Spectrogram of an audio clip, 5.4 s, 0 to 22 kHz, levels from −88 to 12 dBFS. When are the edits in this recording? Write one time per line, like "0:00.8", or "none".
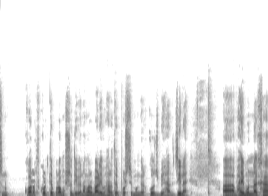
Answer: none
